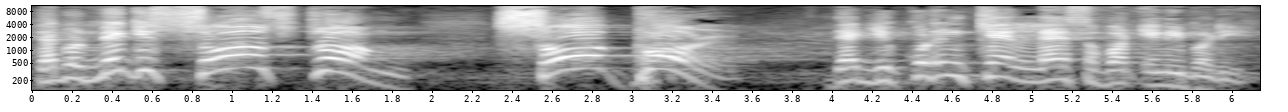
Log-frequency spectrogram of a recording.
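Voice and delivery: loud, high, laughing fire-and-brimstone preaching; preaching at full force. Acted. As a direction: shout it out to the congregation, laughing with zeal.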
